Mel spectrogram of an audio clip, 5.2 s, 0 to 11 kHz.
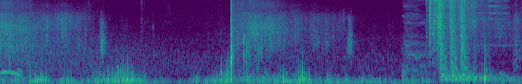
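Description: DShK 12.7 mm heavy machine gun firing: a faint shot about a second in, a single loud shot a little past two seconds, and a short burst of several rapid shots near the end.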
